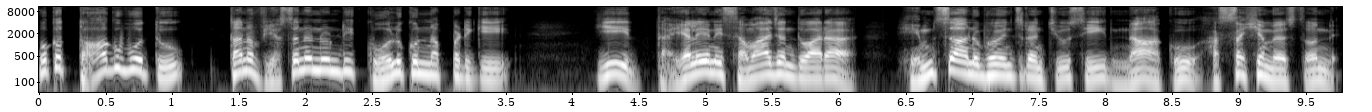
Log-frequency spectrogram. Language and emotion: Telugu, disgusted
